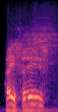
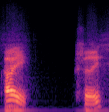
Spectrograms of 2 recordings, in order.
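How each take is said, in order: First: The two words run together without a pause. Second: There is a pause between the two words. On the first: The person addressed is a close friend. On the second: The person addressed is not a friend.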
